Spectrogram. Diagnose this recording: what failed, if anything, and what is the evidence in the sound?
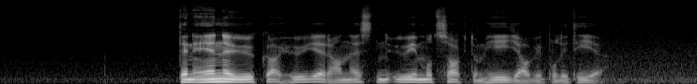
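Automatic gain rising from 2.4 to 6.08 s, in call processing. After the talker moves away around 2 s, the input falls about 12 dB. The AGC then slowly raises its gain by about 8 dB, swelling the voice and room noise together.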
